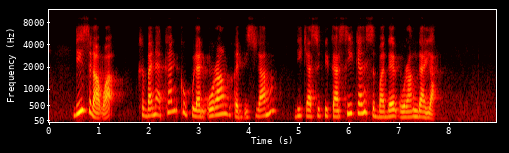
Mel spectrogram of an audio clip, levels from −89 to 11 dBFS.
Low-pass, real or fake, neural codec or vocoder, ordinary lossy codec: 7.2 kHz; fake; codec, 16 kHz, 1 kbps, FunCodec, trained on LibriTTS, 50 frames a second; Opus, 16 kbps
